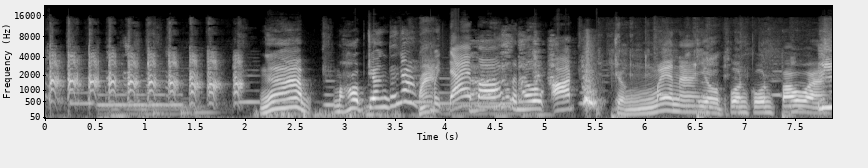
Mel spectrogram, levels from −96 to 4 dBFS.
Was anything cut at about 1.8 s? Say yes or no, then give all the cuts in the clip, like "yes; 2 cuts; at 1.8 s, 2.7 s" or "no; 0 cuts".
no; 1 cut; at 5.6 s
